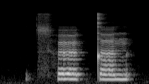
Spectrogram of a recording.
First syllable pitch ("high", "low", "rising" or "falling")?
high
